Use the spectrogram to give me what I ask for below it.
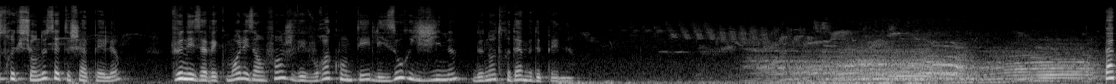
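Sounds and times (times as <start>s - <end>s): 
speech: 0.0s - 6.0s
faint outdoor noise: 0.0s - 11.1s
cows mooing: 7.4s - 11.1s
low cow bellow: 7.4s - 11.1s.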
